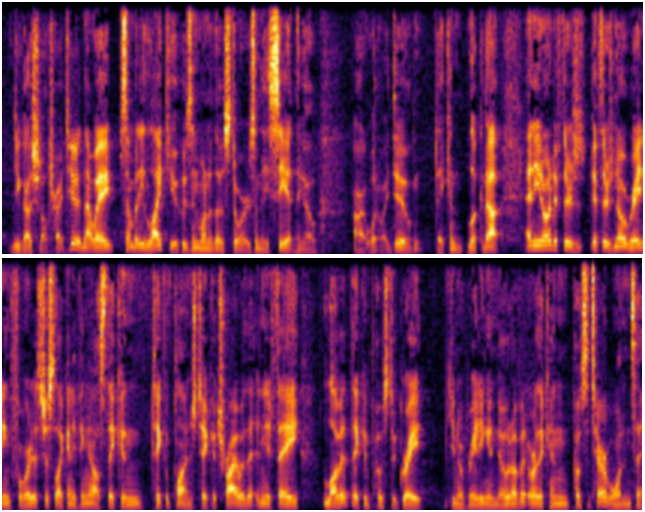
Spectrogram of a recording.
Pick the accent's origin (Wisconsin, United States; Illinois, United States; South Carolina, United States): Illinois, United States; Naperville; also born or lived in New Jersey; I swear to God, I grew up in Naperville before my family moved to New Jersey.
